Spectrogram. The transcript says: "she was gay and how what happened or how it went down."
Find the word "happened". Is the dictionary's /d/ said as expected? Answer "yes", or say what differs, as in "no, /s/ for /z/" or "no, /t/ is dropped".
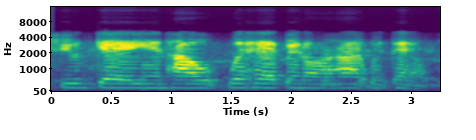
no, /d/ is dropped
